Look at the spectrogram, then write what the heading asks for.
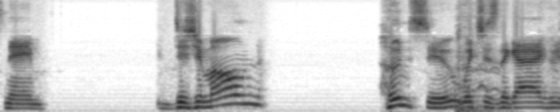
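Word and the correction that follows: Djimon Hounsou: Jimon Hunsu. It's like Jumanji. Hunsu.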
